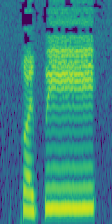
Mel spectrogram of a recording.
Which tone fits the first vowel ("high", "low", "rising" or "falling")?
low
